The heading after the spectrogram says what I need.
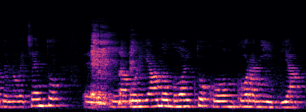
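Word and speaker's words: Chora Media: Noi al Polo del Novecento lavoriamo molto con Cora Media, si scrive CH ora Media.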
